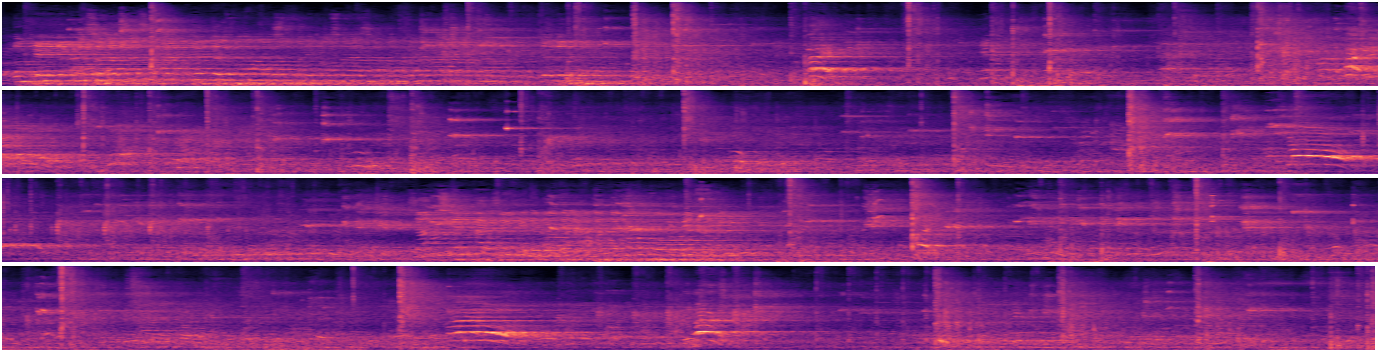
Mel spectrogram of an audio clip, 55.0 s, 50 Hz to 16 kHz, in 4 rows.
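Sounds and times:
players' voices: 0:00.0 - 0:55.0
shoes squeaking on court floor: 0:04.2 - 0:08.2, 0:09.4 - 0:13.6, 0:14.5 - 0:19.8, 0:22.0 - 0:26.8, 0:28.0 - 0:42.6, 0:43.4 - 0:44.9, 0:48.6 - 0:55.0.

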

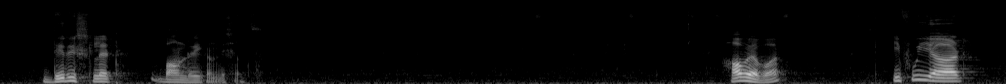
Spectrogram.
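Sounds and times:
stylus scratching on pen tablet: 0:00.0 - 0:09.4.

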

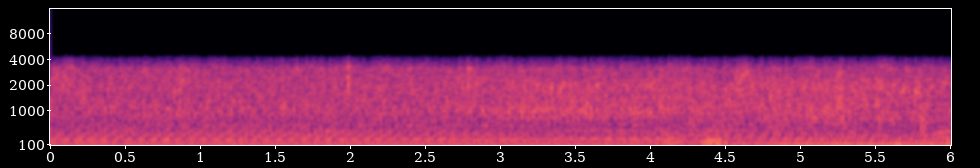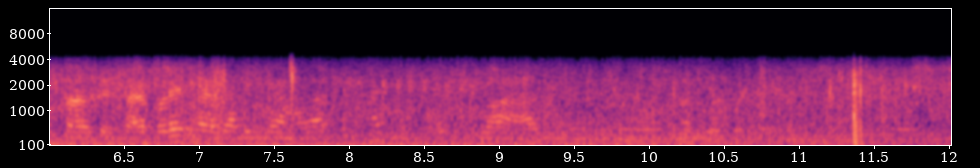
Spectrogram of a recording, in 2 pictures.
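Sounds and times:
low steady hum: 0:00.0 - 0:12.0
men talking indistinctly: 0:05.8 - 0:12.0.

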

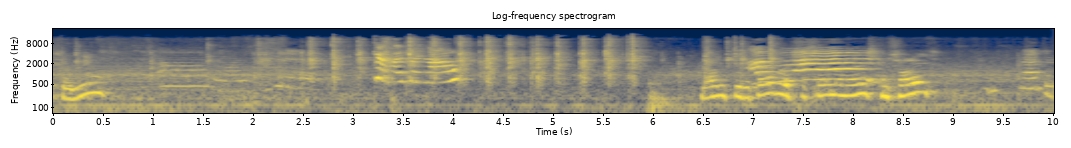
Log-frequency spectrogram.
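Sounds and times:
rapid clicking of clamp tightening: 0:01.6 - 0:07.0.

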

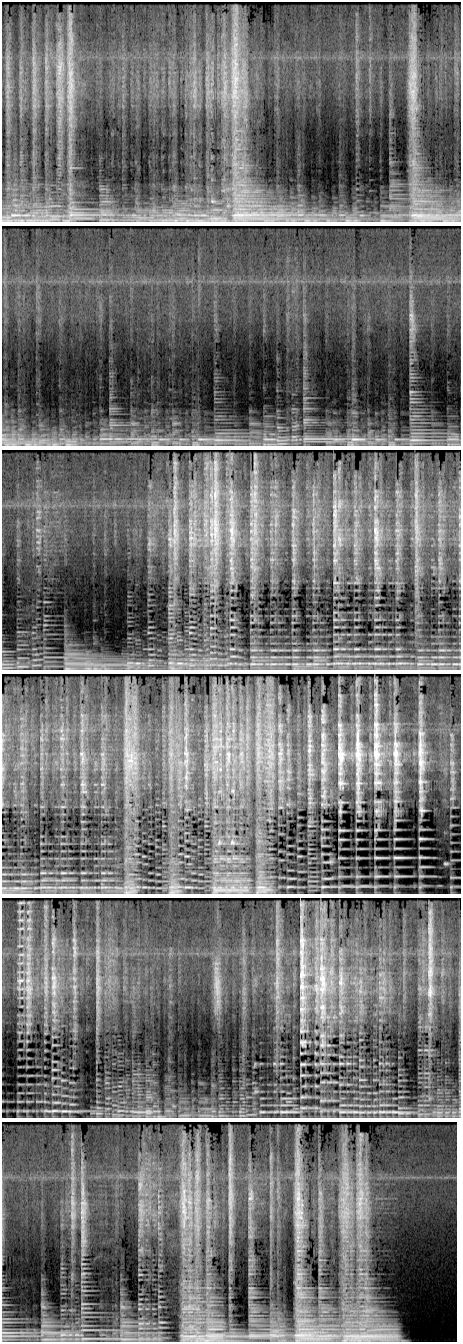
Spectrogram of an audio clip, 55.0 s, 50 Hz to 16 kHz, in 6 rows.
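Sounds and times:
solo classical guitar: 0:00.0 - 0:55.0.

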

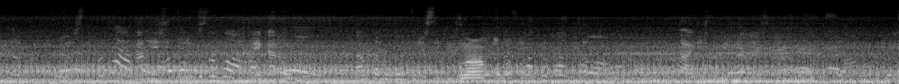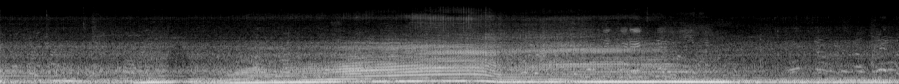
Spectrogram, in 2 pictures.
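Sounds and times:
vehicle engine revving: 0:00.0 - 0:17.9.

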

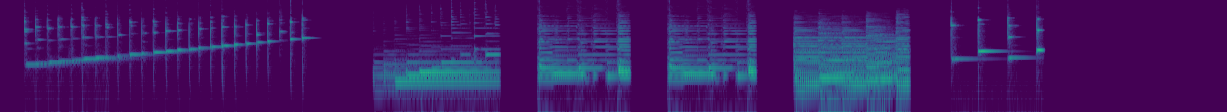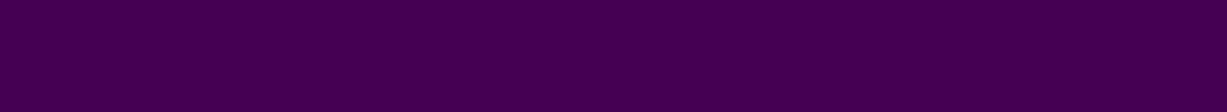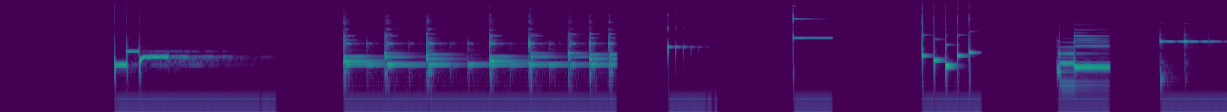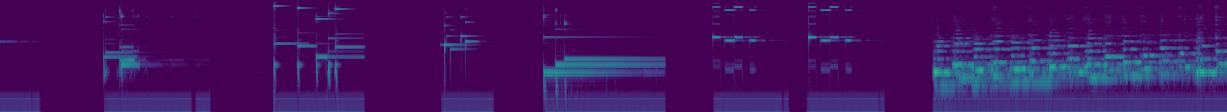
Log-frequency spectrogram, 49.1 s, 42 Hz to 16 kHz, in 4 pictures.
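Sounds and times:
phone ringtone chiming notes: 0:39.6 - 0:40.5, 0:42.3 - 0:45.5.

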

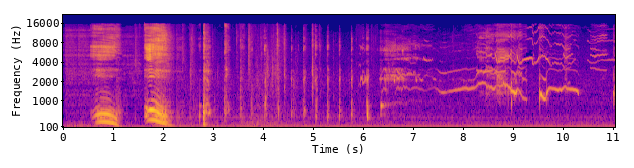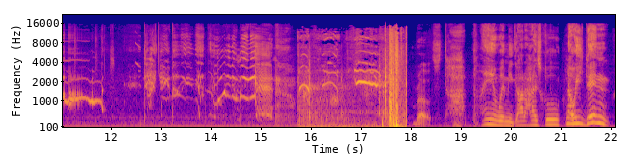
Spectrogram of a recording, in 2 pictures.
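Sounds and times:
man squealing with excitement: 0:00.6 - 0:02.2, 0:06.5 - 0:11.9, 0:14.0 - 0:17.6.

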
